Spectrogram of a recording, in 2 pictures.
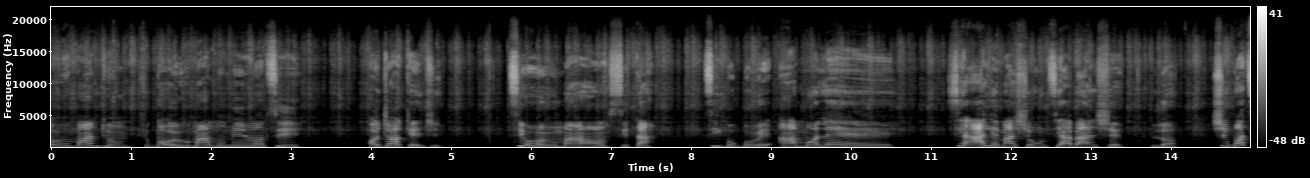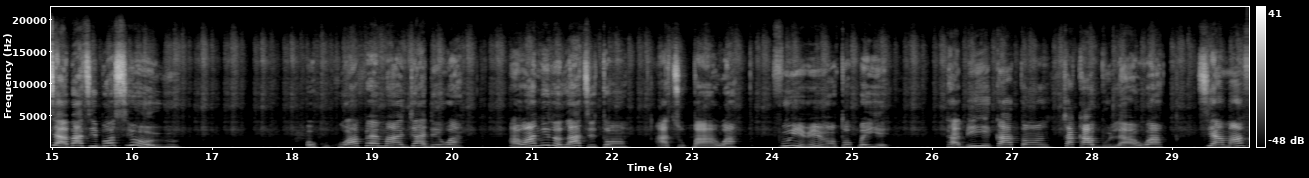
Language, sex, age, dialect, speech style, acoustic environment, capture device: Yoruba, female, 25-34, Nigeria - Ibadan, focused, nature, mobile / macOS / Safari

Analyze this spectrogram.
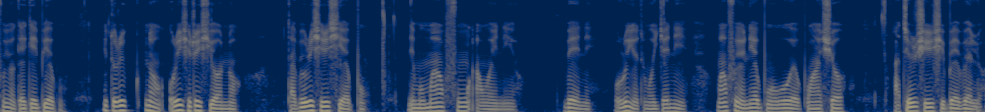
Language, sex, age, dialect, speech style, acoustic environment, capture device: Yoruba, male, 25-34, Nigeria - Lagos Yoruba, focused, silence, mobile / Linux / Chrome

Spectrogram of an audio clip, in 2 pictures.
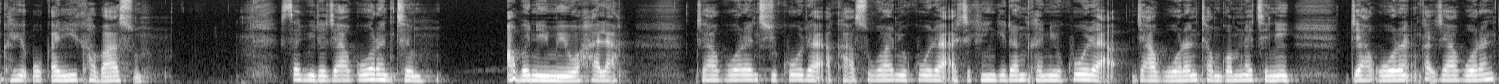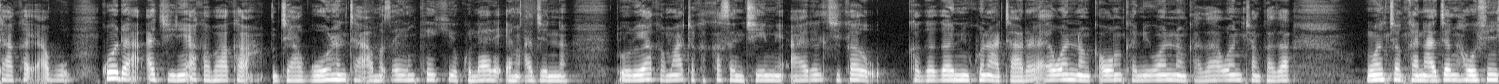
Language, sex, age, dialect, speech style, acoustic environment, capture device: Hausa, female, 25-34, Nigeria - Nigerian Standard, tired; relaxed; focused, appliances; nature; silence, mobile / macOS / Safari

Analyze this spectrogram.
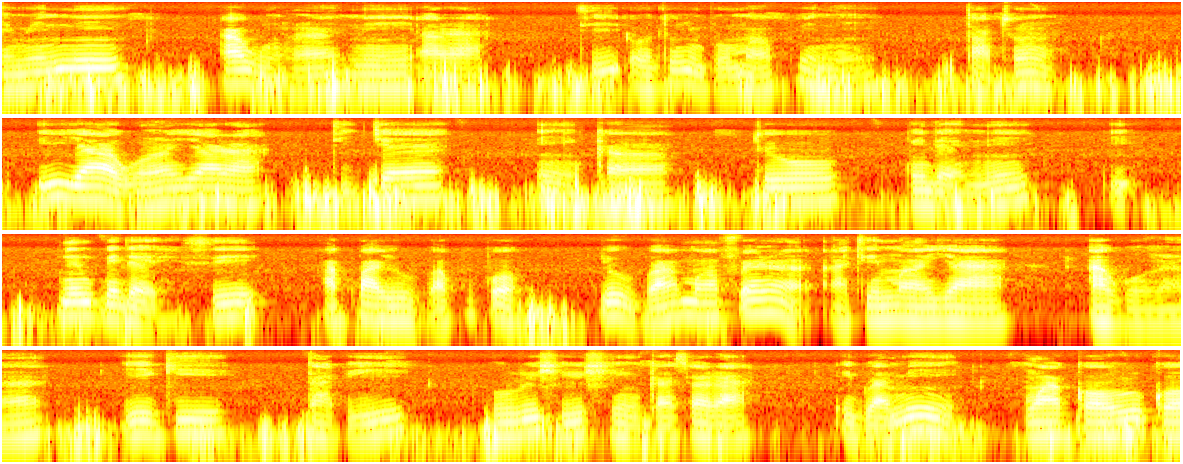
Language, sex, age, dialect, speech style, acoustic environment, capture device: Yoruba, male, 35-44, Nigeria - Lagos Yoruba, excited; focused, appliances; nature; silence, mobile / Linux / Chrome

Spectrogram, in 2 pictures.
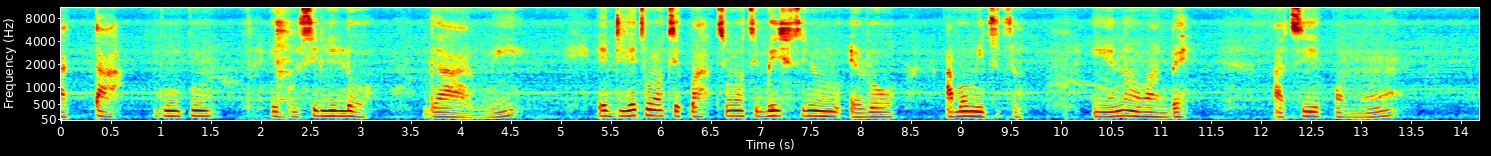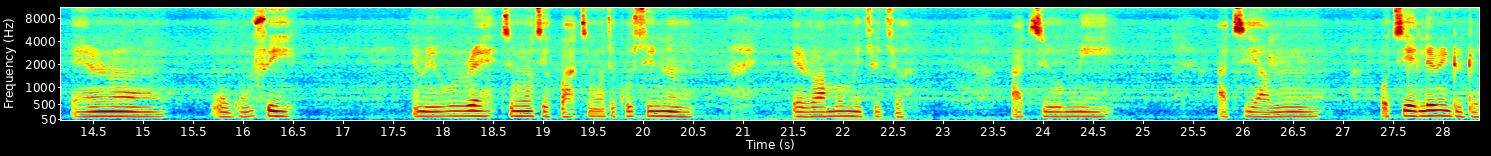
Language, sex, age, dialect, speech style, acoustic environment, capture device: Yoruba, female, 25-34, Nigeria - Nigerian Standard, focused, silence, mobile / Linux / Chrome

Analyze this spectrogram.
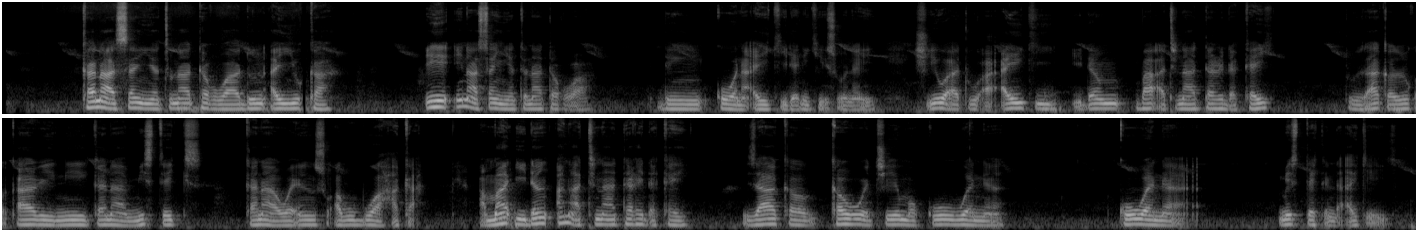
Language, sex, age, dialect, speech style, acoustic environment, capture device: Hausa, male, 25-34, Nigeria - Kano, happy, nature; appliances, mobile / Linux / Chrome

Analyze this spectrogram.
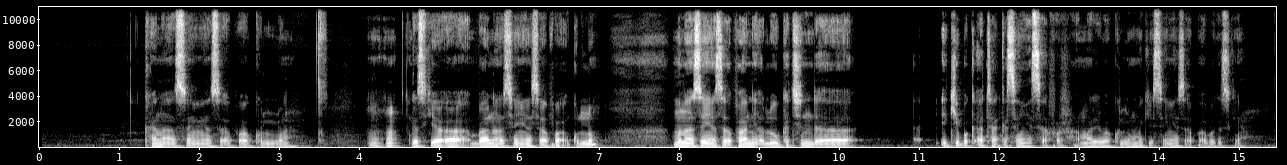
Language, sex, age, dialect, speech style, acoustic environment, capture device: Hausa, male, 25-34, Nigeria - Kano, relaxed, silence, mobile / Linux / Chrome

